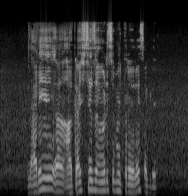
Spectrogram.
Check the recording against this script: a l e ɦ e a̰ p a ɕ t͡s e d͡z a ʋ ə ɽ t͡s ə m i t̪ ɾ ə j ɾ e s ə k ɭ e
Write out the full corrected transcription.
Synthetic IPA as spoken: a ɾ e ɦ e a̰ k a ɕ t͡s e d͡z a ʋ ə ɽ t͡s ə m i t̪ ɾ ə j ɾ e s ə ɡ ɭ e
